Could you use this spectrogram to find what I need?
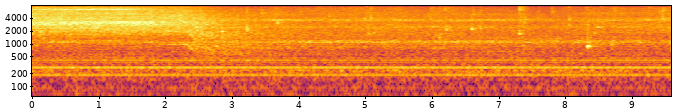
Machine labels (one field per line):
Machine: pump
